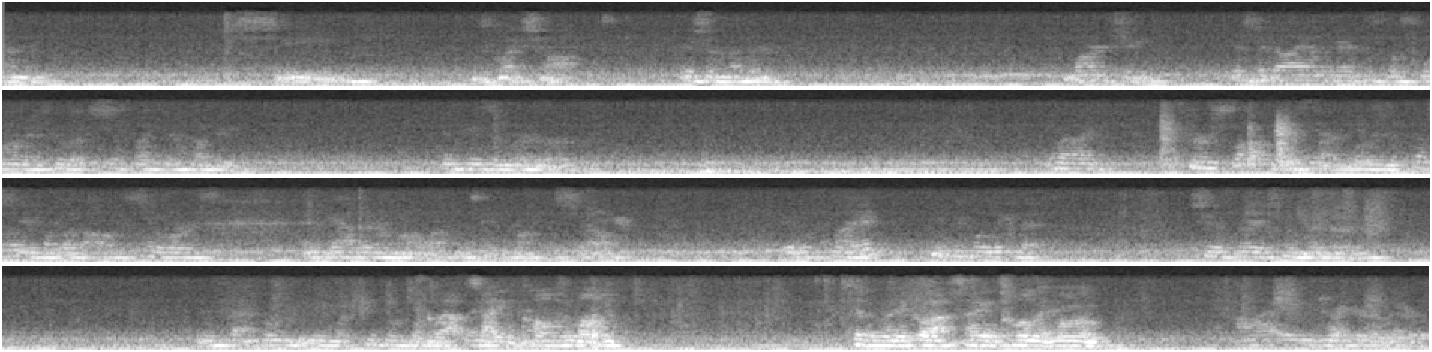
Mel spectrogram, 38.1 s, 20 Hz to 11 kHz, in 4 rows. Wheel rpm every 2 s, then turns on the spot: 0, 0, 0, 0, 0, 0, 0, 0, 0, 0, 0, 0, 0, 0, 0, 0, 0, 0, 0.
none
